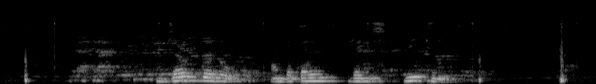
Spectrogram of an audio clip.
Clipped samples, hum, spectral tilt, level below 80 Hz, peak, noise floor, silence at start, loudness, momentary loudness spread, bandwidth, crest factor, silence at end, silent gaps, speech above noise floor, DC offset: under 0.1%; none; -9.5 dB/octave; -66 dBFS; -14 dBFS; -71 dBFS; 0.25 s; -29 LUFS; 17 LU; 7.6 kHz; 16 dB; 0.3 s; none; 44 dB; under 0.1%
